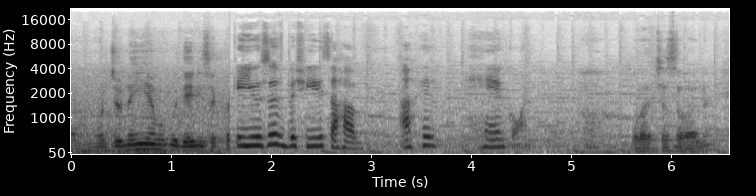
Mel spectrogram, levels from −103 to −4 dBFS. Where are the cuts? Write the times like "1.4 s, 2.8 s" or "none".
1.5 s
